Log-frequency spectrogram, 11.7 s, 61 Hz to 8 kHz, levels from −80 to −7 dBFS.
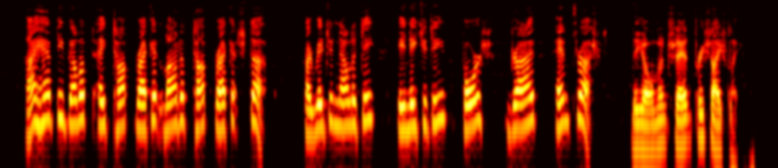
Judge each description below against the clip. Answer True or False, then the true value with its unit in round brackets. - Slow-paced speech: True (110 wpm)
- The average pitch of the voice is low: False (210 Hz)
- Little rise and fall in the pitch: False (4.2 semitones)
